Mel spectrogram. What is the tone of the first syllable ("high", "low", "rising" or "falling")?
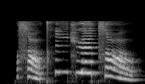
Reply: low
